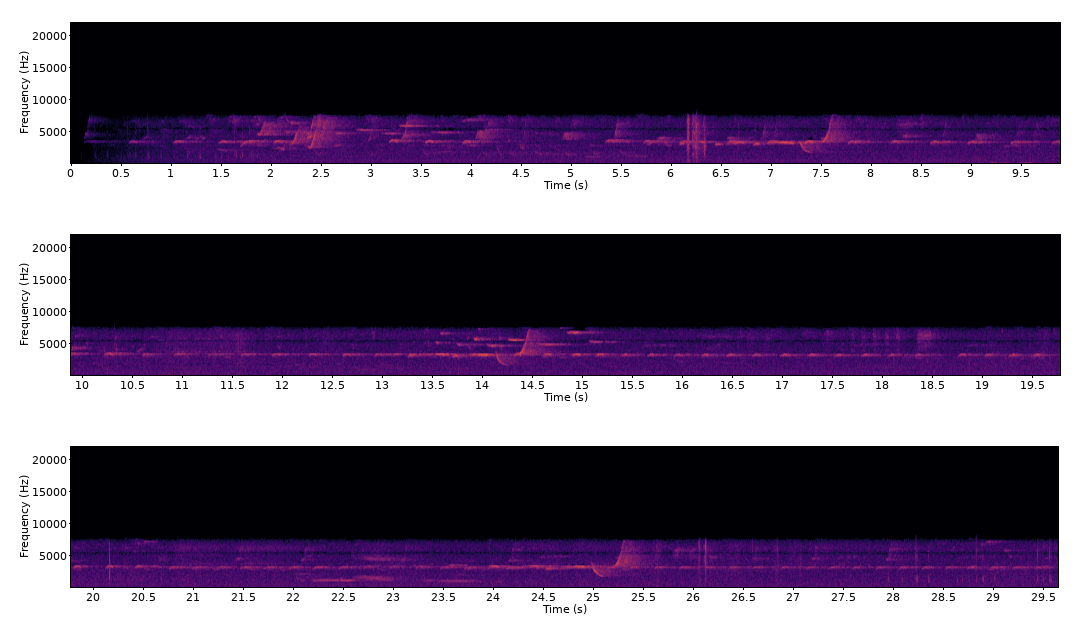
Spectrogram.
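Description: Australian bush birds calling: short, sharp calls sweeping steeply down in pitch every few seconds, over a continuous high, rapid trill and a steady background hiss. The sound fades in from silence at the start.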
